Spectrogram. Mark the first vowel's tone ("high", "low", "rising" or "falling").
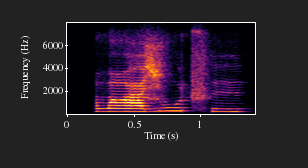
low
